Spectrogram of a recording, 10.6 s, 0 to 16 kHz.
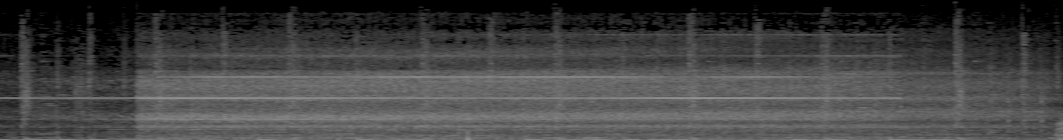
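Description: Music with a steady bass beat, and from about a second and a half in a steady rushing fan noise with a thin high whine over it, from the cooling fan on the Atomstack A5 Pro's laser module.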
